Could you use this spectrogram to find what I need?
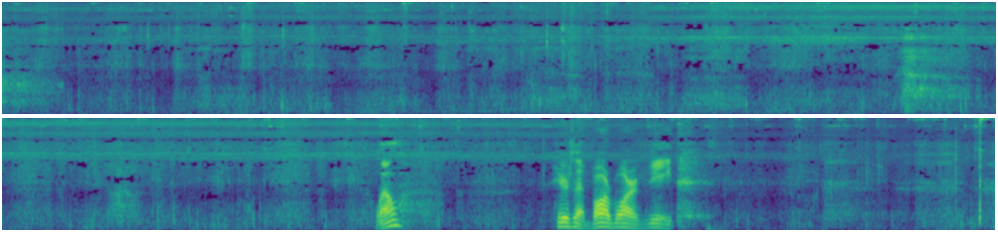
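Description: Footsteps crunch softly on dry ground.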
